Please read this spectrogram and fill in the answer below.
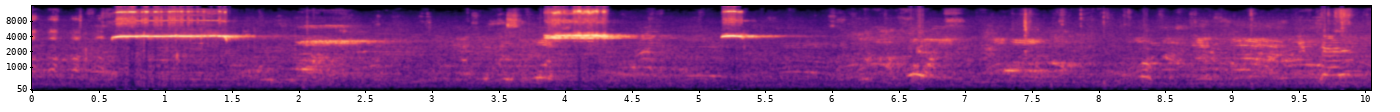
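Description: Sharp referee whistle blasts in a large hall full of wrestling mats: a long blast about half a second in, a shorter, lower one at about two seconds, another near four seconds and a brief chirp just after five. Crowd and coaches' voices and shouts run underneath throughout.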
